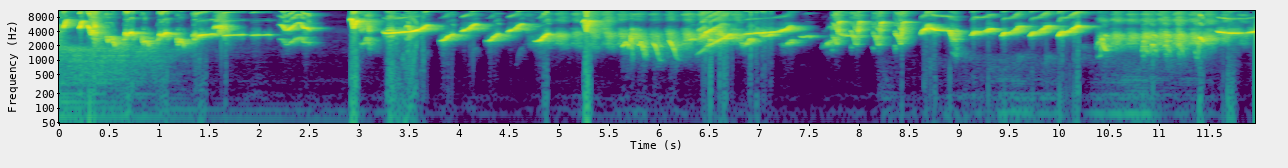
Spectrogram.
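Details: Agitated oriental magpie-robin singing to provoke others into replying and fighting: a dense, almost unbroken stream of rapid whistled and buzzy notes, mostly high-pitched, with one short pause.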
